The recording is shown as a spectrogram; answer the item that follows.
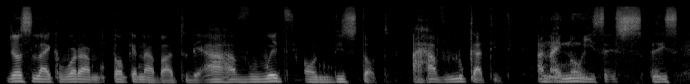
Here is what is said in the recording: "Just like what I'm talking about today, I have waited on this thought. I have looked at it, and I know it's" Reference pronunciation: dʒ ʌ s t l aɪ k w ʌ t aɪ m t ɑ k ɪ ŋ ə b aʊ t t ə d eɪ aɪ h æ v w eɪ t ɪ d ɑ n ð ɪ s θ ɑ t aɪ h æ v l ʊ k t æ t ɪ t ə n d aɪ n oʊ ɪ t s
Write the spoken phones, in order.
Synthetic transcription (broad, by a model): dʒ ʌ s t l aɪ k w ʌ t aɪ m t ɑ k ɪ ŋ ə b aʊ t t ə d eɪ aɪ h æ v w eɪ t ɑ n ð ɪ s t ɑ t aɪ h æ v l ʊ k t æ t ɪ t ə n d aɪ n oʊ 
